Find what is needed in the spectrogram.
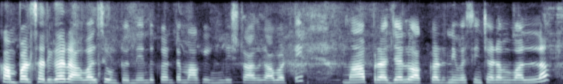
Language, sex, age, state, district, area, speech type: Telugu, female, 45-60, Andhra Pradesh, Srikakulam, rural, spontaneous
